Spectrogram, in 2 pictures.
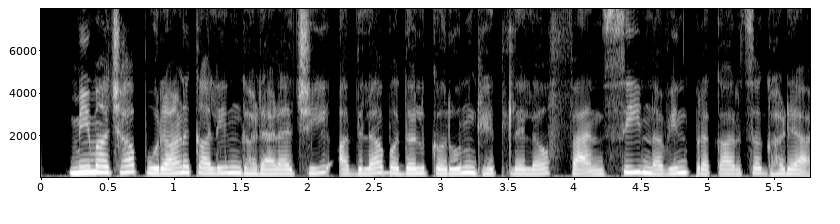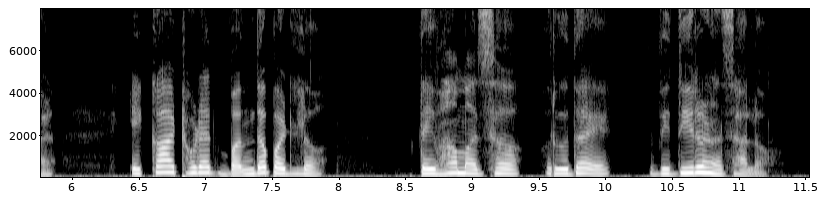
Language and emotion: Marathi, sad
